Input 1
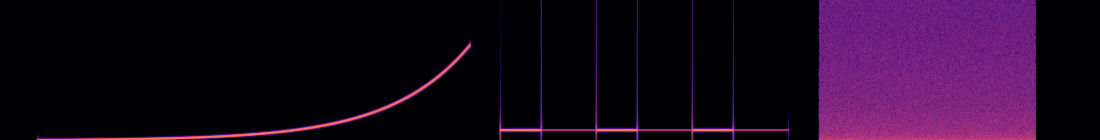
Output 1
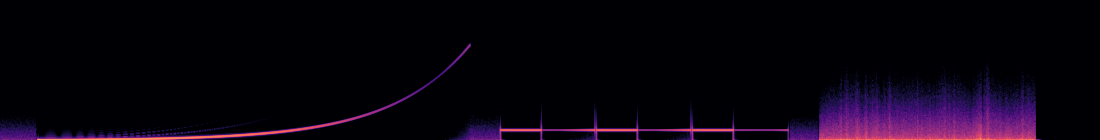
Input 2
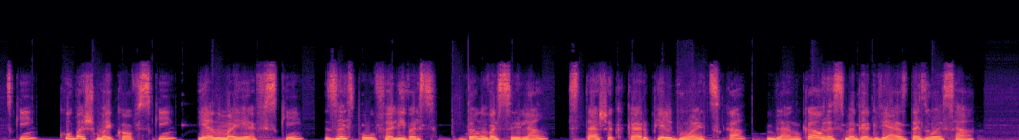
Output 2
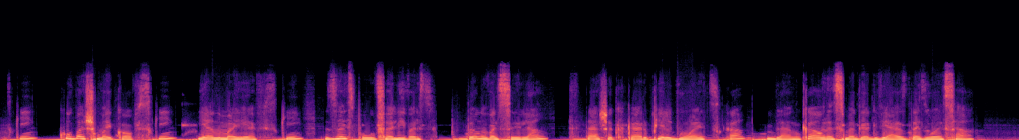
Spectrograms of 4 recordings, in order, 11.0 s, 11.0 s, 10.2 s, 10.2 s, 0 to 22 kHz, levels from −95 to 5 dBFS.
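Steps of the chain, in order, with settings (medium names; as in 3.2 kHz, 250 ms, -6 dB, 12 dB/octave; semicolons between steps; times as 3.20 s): tilt EQ -3.5 dB/octave; level-controlled noise filter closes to 1.4 kHz, open at -10 dBFS; swell ahead of each attack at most 69 dB/s; trim -1 dB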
